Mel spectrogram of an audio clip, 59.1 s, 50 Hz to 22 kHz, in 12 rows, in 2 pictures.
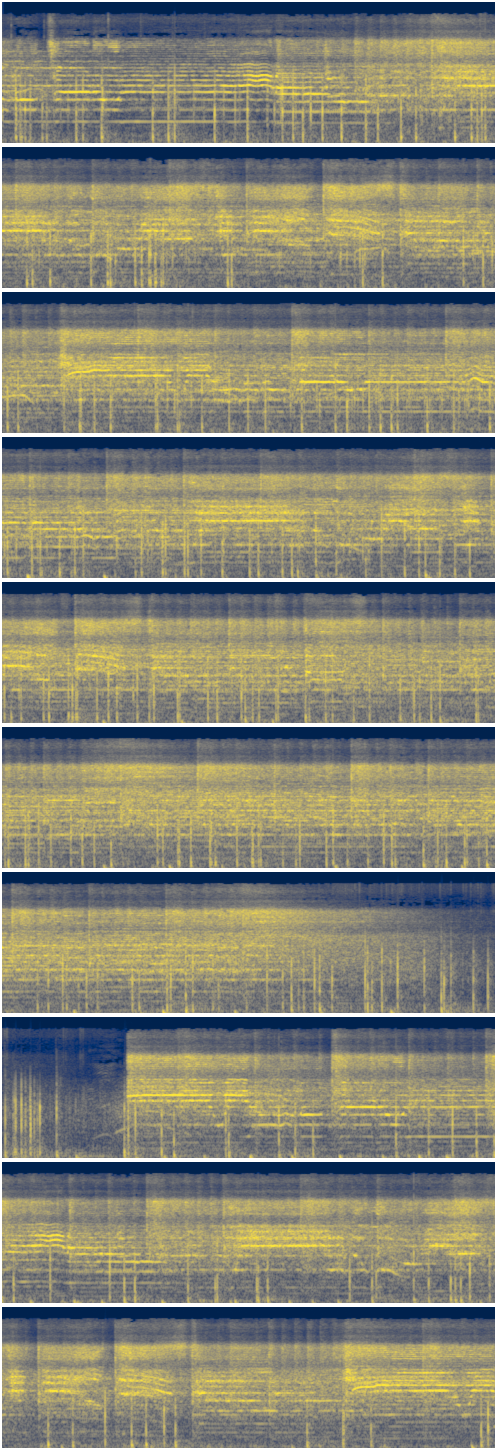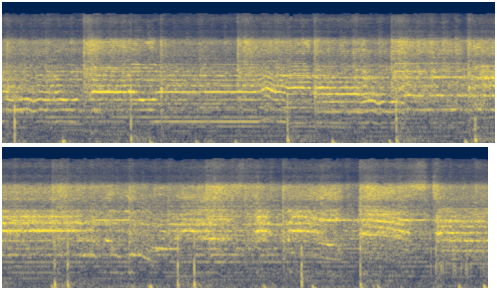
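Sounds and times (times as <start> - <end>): fireworks bursting and crackling: 0.0 - 59.0
loud music: 0.0 - 59.0.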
